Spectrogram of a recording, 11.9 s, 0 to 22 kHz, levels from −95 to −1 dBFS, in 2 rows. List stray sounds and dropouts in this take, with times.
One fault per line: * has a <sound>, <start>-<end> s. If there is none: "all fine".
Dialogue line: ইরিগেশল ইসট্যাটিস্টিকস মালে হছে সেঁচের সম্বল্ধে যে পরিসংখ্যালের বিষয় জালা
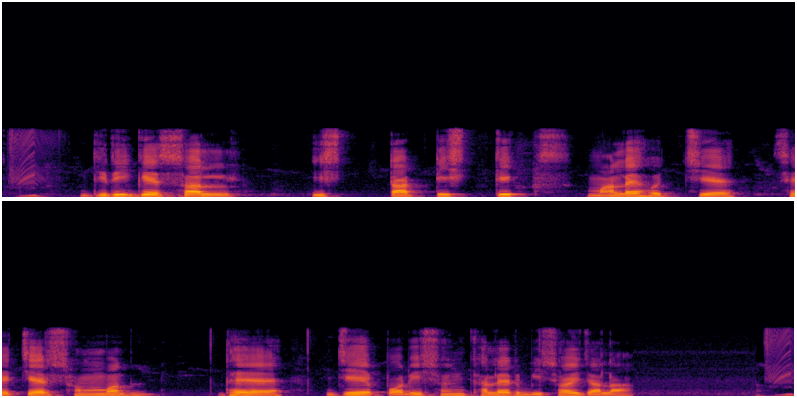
all fine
